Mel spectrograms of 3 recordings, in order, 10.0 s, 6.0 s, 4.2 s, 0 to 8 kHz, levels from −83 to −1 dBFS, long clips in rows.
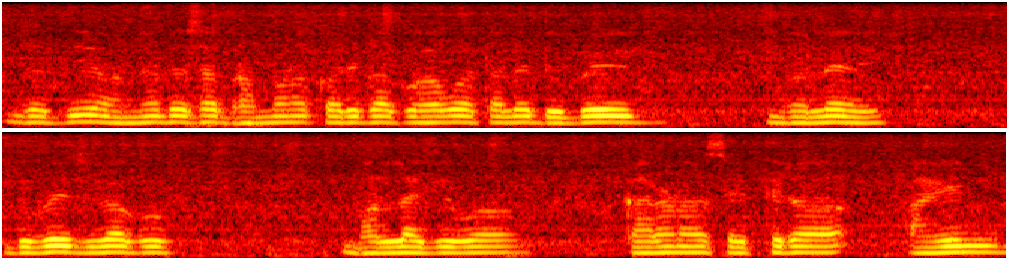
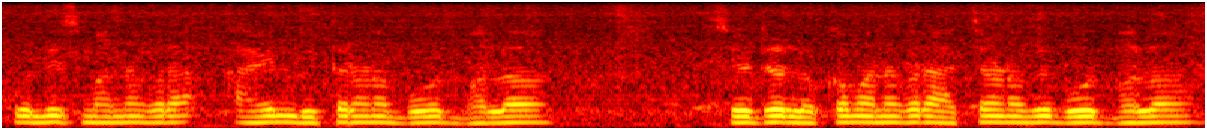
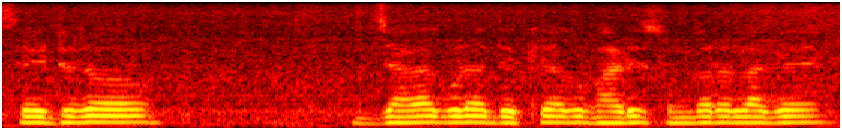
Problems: constant background noise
